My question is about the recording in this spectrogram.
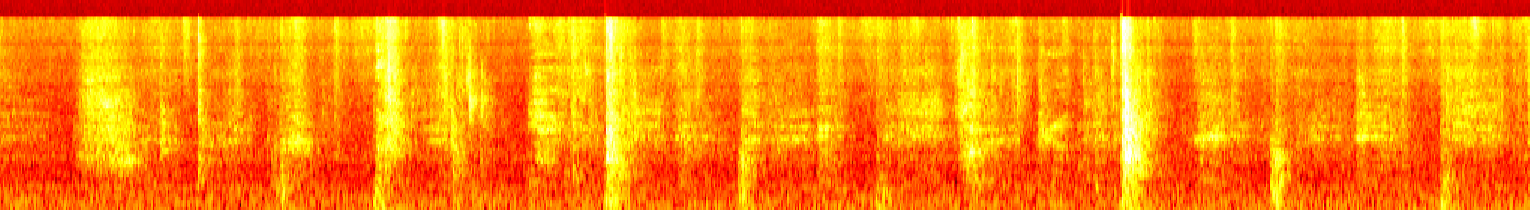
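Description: Irregular soft thuds, roughly one a second, of hands and feet landing on rubber gym flooring during squat thrusts.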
